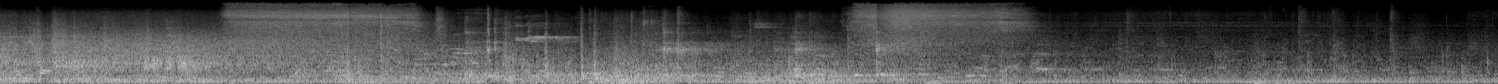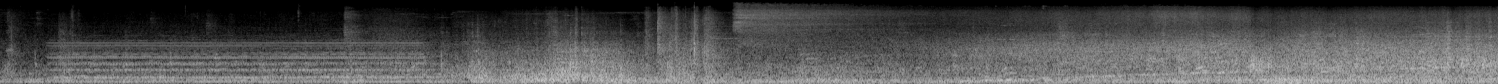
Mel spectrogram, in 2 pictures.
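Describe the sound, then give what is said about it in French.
A metro train rumbles into a station, its steady roar swelling before a rising electric motor whine holds for a few seconds, then fades amid platform noise and faint voices. “C'est possible, tiens, voilà un autre train qui arrive.”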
